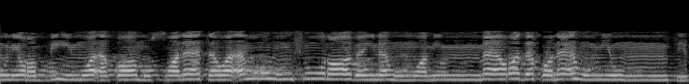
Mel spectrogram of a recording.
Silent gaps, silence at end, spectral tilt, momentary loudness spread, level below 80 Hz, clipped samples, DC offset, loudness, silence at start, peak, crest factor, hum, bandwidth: none; 0 s; -7 dB/octave; 7 LU; -74 dBFS; under 0.1%; under 0.1%; -24 LUFS; 0 s; -8 dBFS; 16 dB; none; 5 kHz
